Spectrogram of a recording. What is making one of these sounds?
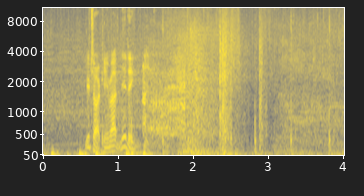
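A fireball bursts with a whoosh.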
